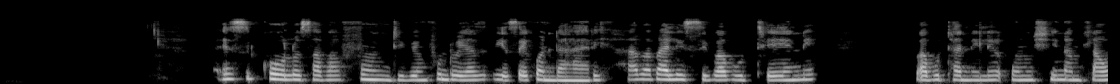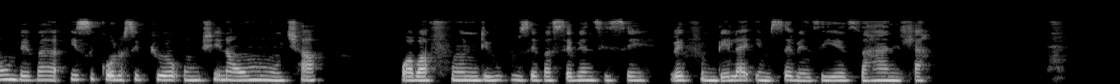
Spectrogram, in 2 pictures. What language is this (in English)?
North Ndebele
